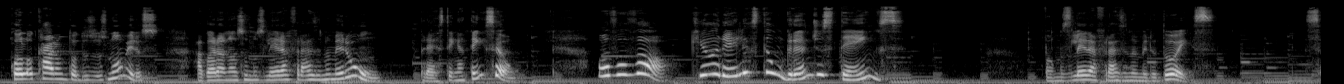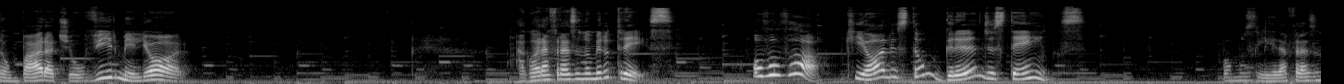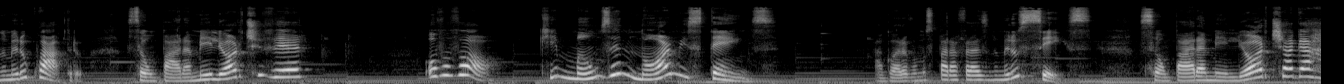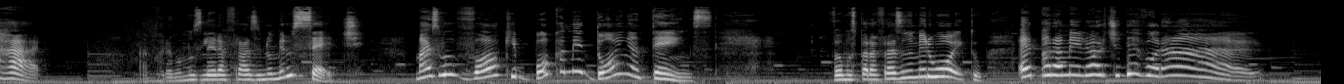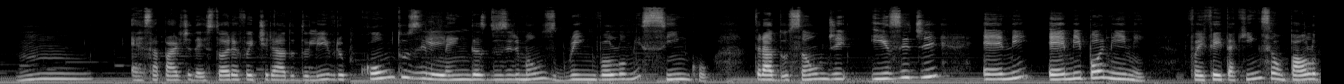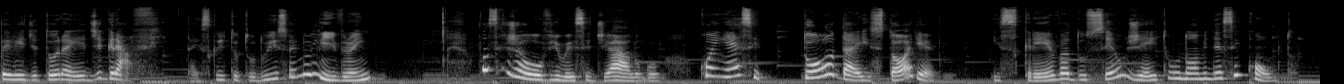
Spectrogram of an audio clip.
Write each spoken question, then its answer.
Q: Conhece toda a história? Escreva do seu jeito o nome desse conto.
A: Circule as personagens que fazem parte da história do Chapeuzinho Vermelho.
